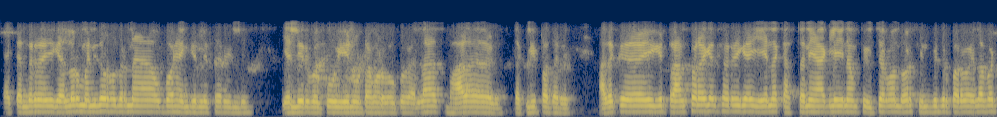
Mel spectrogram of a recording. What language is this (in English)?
Kannada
